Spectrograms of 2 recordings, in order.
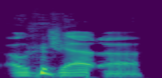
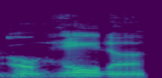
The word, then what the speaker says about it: Ojeda: last name correctly either it's Ojeda and he calls him Ojeda and has been for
